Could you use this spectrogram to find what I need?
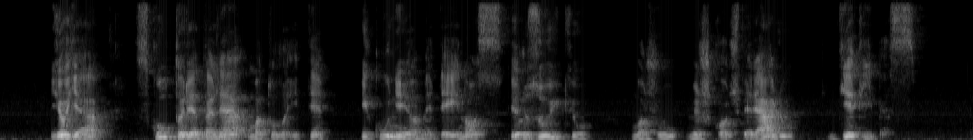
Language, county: Lithuanian, Tauragė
